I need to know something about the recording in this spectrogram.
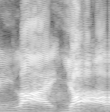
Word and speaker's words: Elijah: go so alive jaw or Eli yeah because there is no J in Hebrew everything is pronounced as a wise sound thus Jehovah instead of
